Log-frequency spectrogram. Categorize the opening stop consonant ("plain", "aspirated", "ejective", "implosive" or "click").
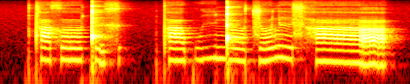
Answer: aspirated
